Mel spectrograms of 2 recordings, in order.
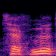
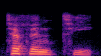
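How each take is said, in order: First: The name ends with a 'nut' sound. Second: The name ends with a 'tee' sound. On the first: The speaker calls it wrong. "they pronounce it Tefnut as if it's N U T" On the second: The speaker calls it right. "but it's actually Tefent T"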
